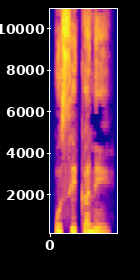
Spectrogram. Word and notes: ಉಷಾಗಾನ: uṣāgāna

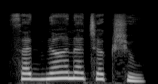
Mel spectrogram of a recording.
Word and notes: ಸಜ್ಞಾನಚಕ್ಷು: sajñāna cakṣu

